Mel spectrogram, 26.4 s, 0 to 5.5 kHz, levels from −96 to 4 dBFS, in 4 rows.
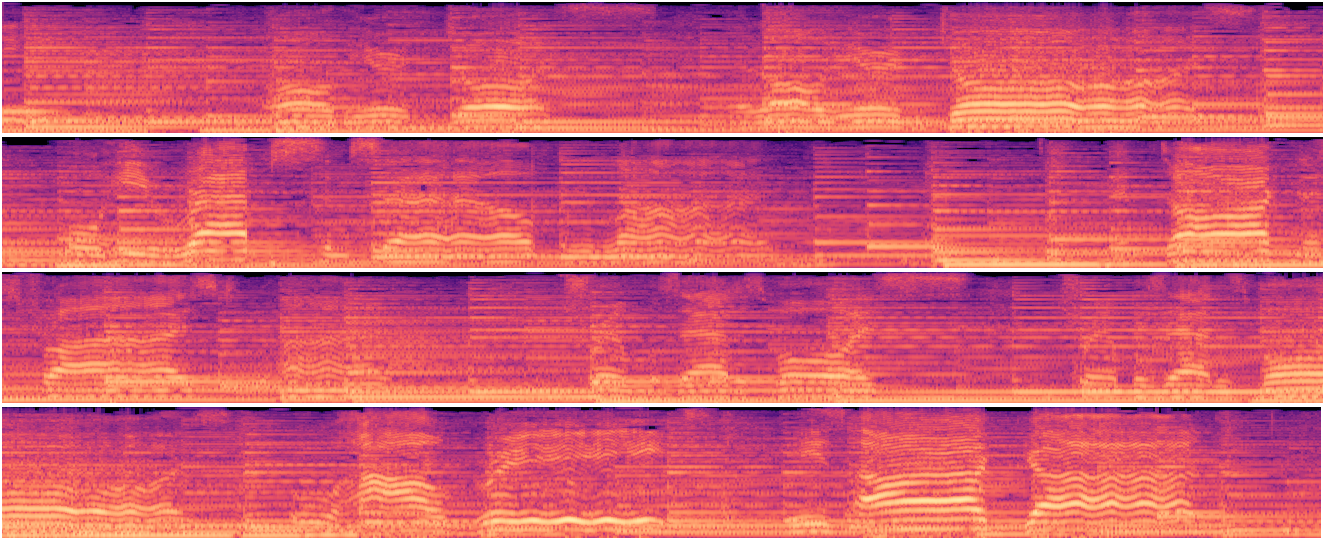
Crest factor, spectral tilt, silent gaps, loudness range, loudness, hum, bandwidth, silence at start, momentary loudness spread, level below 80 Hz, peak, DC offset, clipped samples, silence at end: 10 dB; -8 dB/octave; none; 6 LU; -10 LUFS; none; 5.4 kHz; 0 s; 9 LU; -20 dBFS; 0 dBFS; under 0.1%; 0.8%; 0 s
